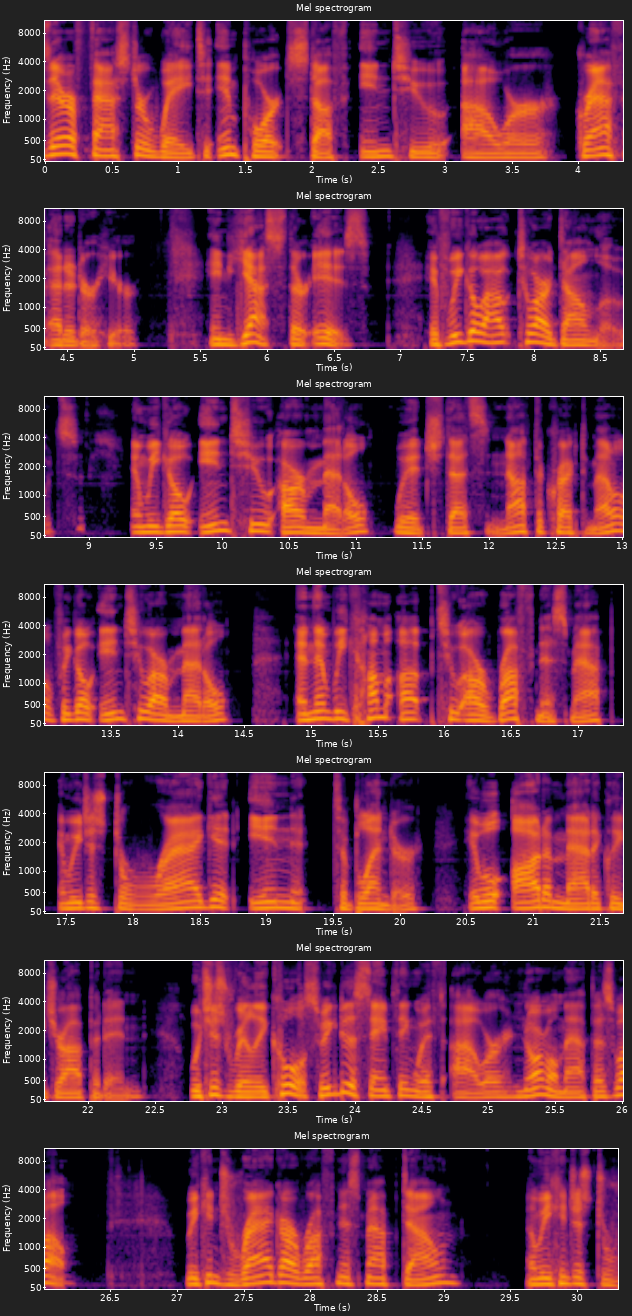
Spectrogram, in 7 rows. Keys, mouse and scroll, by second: 0.6 click, 1.1 middle click, 7.5 click, 10.6 click, 10.8 click, 12.4 click, 13.7 click, 13.9 click, 19.7 click, 28.2 middle click, 28.4-29.3 scroll, 29.5 click.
